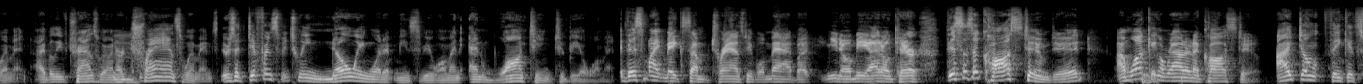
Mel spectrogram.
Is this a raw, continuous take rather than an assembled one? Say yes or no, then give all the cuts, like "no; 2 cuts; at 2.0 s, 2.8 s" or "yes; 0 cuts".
no; 3 cuts; at 2.1 s, 6.2 s, 12.6 s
